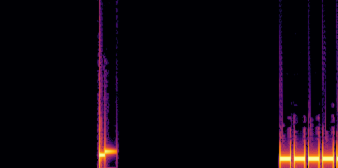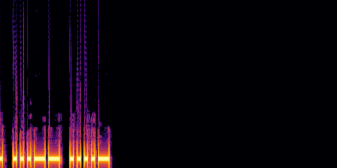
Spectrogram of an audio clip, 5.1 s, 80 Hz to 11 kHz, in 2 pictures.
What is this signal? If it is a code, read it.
Morse code, heard as a keyed tone, about 44 wpm, 700 Hz. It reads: 934
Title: Numbers - 3-Digit 45wpm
